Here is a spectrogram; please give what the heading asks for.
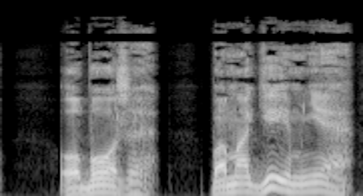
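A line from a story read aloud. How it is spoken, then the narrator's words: Groaning plea. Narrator (Russian): застонал Брэг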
